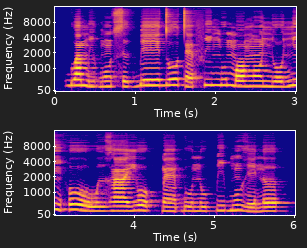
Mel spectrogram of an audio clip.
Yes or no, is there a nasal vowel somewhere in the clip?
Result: yes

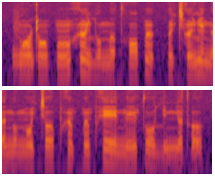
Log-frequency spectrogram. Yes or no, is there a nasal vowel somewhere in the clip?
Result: yes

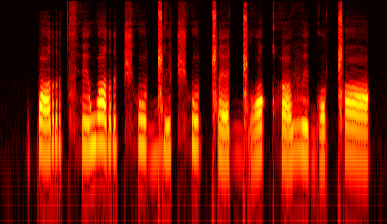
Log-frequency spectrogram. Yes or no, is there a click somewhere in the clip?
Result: yes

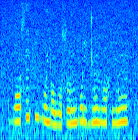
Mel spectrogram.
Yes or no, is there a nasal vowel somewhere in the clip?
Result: yes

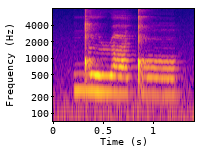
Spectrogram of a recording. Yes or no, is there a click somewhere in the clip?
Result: yes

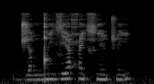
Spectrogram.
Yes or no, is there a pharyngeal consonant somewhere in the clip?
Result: yes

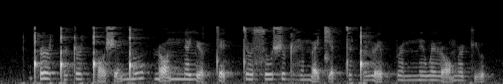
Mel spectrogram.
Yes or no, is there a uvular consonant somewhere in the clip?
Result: no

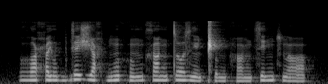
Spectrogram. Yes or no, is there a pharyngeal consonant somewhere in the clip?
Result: yes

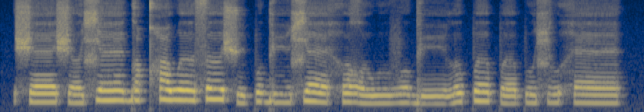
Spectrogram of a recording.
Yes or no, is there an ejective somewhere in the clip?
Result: no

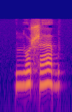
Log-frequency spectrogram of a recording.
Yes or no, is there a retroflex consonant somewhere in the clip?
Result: yes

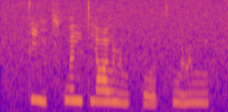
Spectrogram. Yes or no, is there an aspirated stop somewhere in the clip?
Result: yes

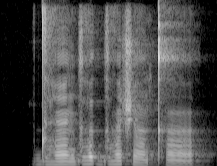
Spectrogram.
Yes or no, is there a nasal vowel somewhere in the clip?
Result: yes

